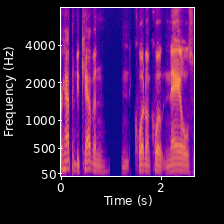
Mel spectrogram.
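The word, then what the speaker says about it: Nailz: Appeared in Paul Amperstein's American Wrestling Federation as Nails, pronounced Nails with a Z, alongside many WWF wrestlers from the 80s and 90s.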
